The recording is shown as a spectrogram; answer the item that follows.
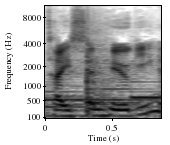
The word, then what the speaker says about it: Tyson Hugie: So here's our special guest at RAD Garage, Tyson Hugie. Am I pronouncing that right?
